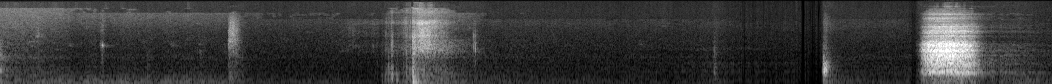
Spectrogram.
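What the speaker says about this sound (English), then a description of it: "Apologies for the yawn there." A faint, drawn-out yawn close to the microphone, broken into breathy bursts with small mouth clicks and ending in a louder airy exhale.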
